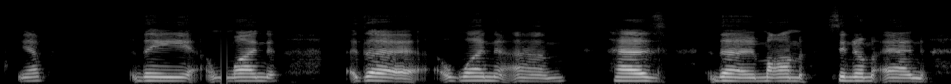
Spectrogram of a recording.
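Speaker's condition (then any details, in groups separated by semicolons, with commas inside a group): Cerebral palsy, mixed, moderate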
